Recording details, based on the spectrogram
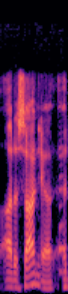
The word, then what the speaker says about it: Adesanya: Did I say his name last correctly? – You'll say Adesanya. It right on Saturday, and I am in no way prepared to tell you how to say it right now. – I will say it correctly on Saturday or Friday night. – I think you got it right, to be honest with you.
